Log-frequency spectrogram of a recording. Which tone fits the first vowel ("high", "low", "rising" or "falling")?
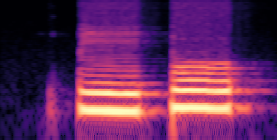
low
